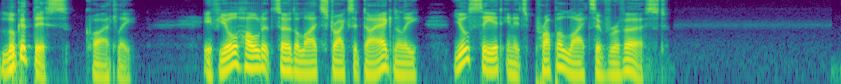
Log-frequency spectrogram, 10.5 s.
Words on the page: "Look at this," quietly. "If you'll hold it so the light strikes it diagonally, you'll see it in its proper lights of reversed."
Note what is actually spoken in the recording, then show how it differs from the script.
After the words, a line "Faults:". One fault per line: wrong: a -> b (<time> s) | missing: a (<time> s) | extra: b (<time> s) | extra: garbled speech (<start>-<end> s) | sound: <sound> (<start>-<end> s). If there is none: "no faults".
"Look at this," quietly. "If you'll hold it so the light strikes it diagonally, you'll see it in its proper lights of reversed."
Faults:
no faults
